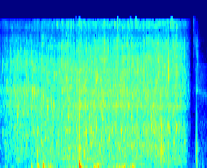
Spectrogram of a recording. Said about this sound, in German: Wenn ihr alleine seid, müsst ihr nach jedem Mal eure Hände waschen.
